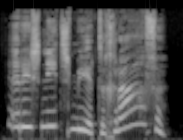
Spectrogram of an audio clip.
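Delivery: high-pitched calling voice. A narrator's reading. Ant calling from under the wall, shouting. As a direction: shout it back from far down. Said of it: "hoorde de eekhoorn hem roepen".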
